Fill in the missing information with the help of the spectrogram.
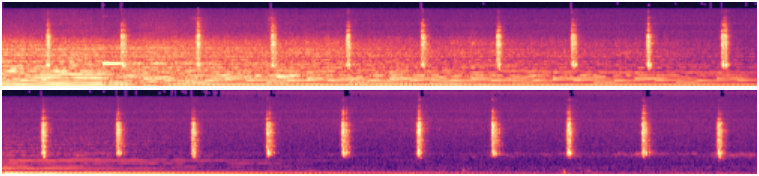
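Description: A clock ticks steadily at about one tick per second, sharp and crisp, over a low sustained hum that gradually fades, leaving the ticks more prominent toward the end.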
